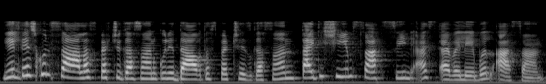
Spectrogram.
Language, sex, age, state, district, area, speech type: Kashmiri, female, 18-30, Jammu and Kashmir, Anantnag, rural, spontaneous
